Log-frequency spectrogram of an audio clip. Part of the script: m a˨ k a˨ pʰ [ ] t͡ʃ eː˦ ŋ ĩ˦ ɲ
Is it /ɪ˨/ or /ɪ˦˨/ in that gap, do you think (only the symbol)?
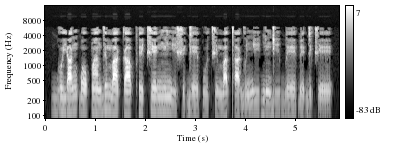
ɪ˦˨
